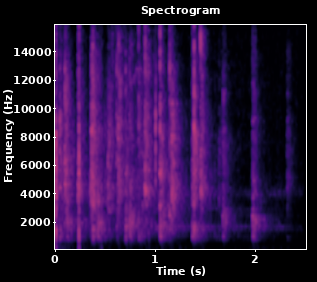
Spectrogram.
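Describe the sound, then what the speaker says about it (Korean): A church congregation at a jubilee gathering claps, producing faint scattered claps at irregular intervals over a quiet background. "우리 하나님께 영광의 박수 올려드립시다"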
